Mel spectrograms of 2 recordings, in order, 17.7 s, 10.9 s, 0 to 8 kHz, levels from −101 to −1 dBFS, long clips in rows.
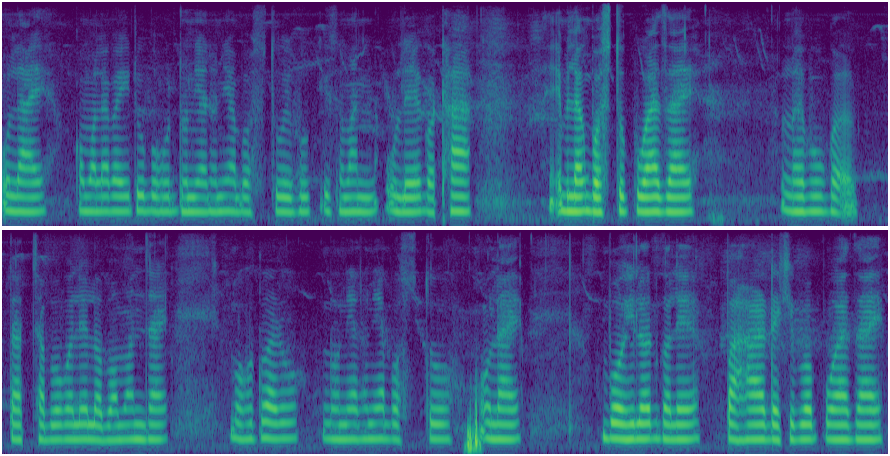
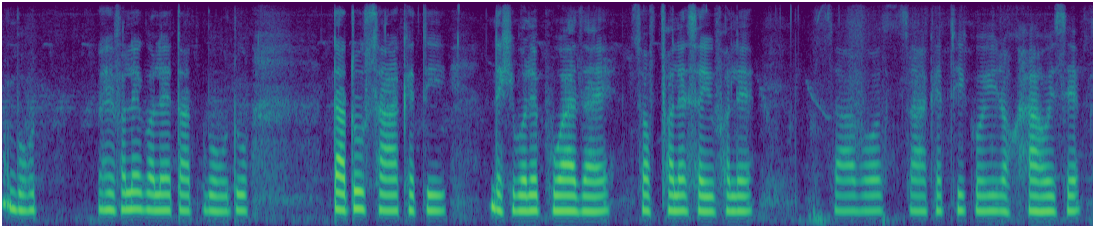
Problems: low volume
